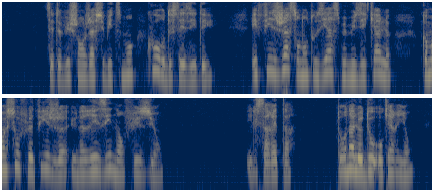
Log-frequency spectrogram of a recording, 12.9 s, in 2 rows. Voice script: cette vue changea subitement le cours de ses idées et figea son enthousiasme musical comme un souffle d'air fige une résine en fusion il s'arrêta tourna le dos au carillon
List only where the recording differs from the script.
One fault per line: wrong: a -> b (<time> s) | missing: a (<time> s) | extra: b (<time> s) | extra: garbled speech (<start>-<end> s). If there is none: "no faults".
missing: le (2.0 s)
missing: d'air (6.9 s)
